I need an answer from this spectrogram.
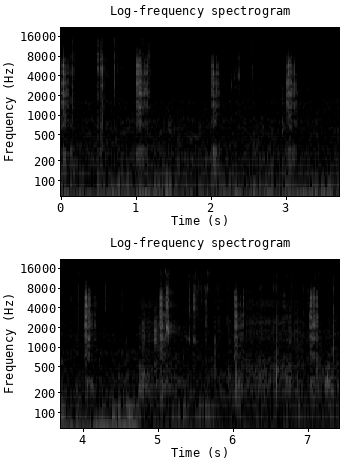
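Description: A person biting and chewing a deep-fried salt and pepper chicken wing: faint, scattered crisp crunches and mouth clicks.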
